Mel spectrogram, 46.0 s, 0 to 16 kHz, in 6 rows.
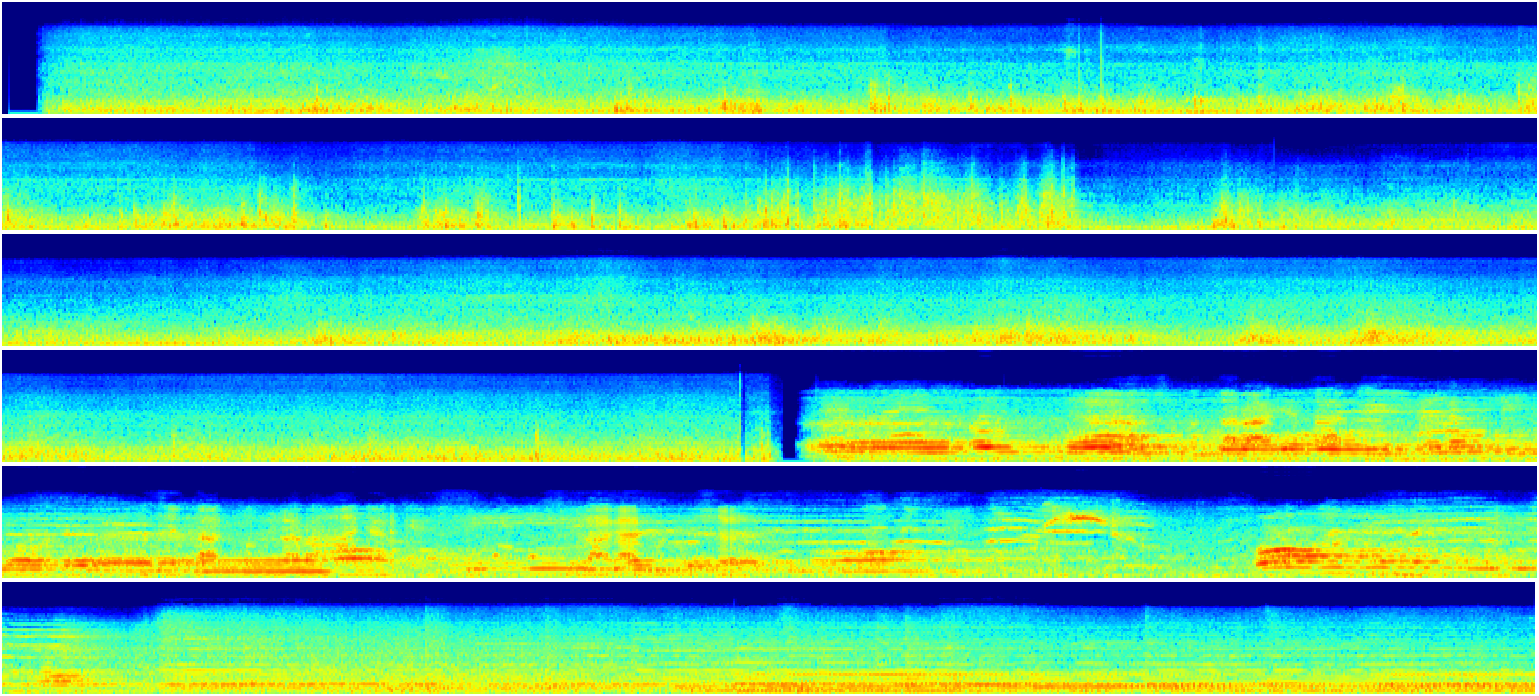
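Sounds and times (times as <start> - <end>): wind buffeting microphone: 0.2 - 27.0, 36.5 - 46.0
street and crowd noise: 0.2 - 46.0.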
